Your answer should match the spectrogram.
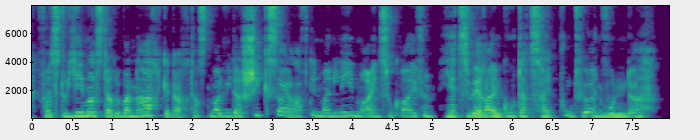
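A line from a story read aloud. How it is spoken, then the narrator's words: Pleading. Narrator (German): flehte er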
